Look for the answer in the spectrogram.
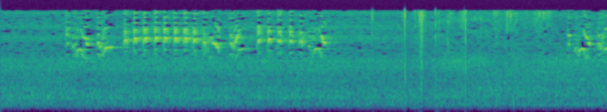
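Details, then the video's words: Squirrel giving rapid, high-pitched pulsed chirps in two trilled bursts of about a second each, then a brief chirp near the end, over steady outdoor hiss with a few faint clicks. "Squirrel - खारुताई"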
